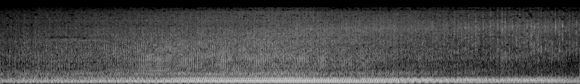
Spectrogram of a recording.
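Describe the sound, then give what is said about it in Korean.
A biplane propeller engine drones steadily, a loud continuous low hum with a rhythmic throb that swells slightly in the middle, as Bessie Coleman learns to fly a biplane at the Caudron brothers' aviation school in northern France. No one speaks. “콜먼은 날개가 위아래로 두 개가 달린 비행기를 조종하는 기술을 배웠습니다.”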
